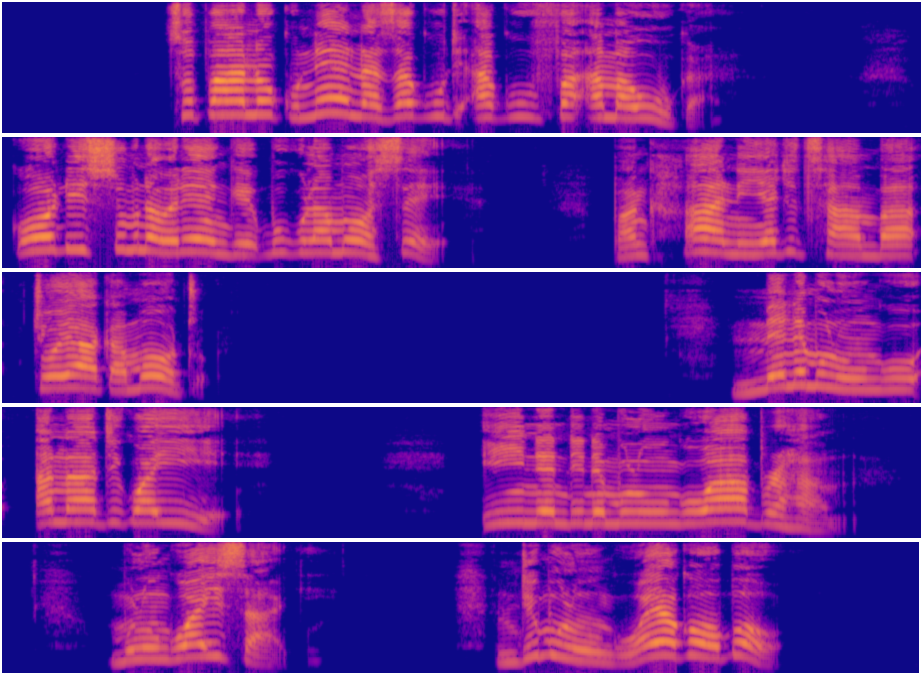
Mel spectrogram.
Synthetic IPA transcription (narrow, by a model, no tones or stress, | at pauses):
t͡sʰɔpanɔkunɛnazak̬utiʔakufaʔamawuːka̰ | kɔɗisimunawɛɾɛŋɡɛɓukulamɔsɛ̰ | paŋkʰanijat͡ʃit͡sʰambat͡ʃɔjakamɔːtɔ̥ | m̩mɛnɛmuluŋɡuanat̬ikwaiːjɛ̰ | inɛndinɛmuluŋɡuwaːbɾaɦa̰mu | muluŋɡuwaisa̰ki̥ | ndimuluŋɡuwajakɔɓɔ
